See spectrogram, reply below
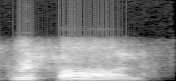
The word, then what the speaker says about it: Griffon: You're known as New, I guess it's pronounced Griffon. It's not Griffin because that's with I-N. This is spelled with O-N.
